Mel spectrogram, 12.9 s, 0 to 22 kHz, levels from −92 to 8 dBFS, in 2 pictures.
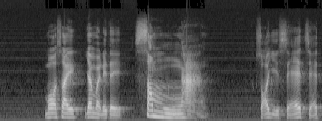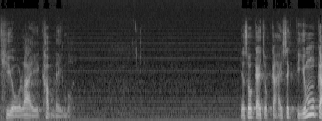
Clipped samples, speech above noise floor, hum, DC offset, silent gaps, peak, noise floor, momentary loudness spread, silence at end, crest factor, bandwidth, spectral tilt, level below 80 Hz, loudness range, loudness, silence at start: under 0.1%; 31 dB; none; under 0.1%; none; 0 dBFS; -52 dBFS; 15 LU; 0 s; 24 dB; over 20 kHz; -4 dB/octave; -56 dBFS; 14 LU; -21 LUFS; 0.9 s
